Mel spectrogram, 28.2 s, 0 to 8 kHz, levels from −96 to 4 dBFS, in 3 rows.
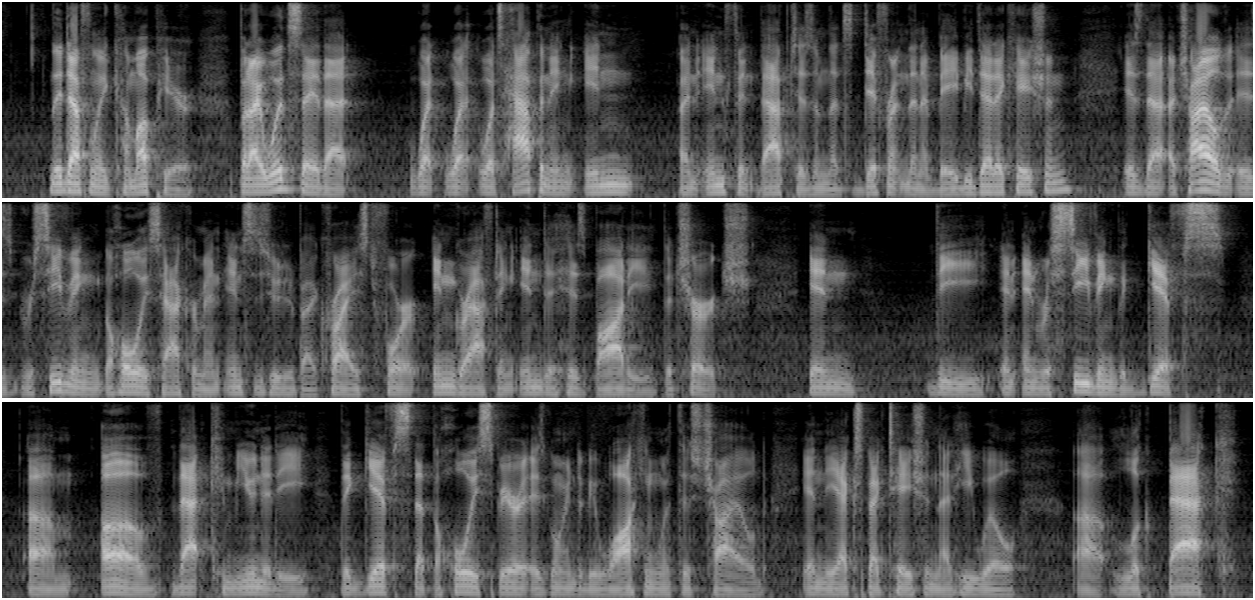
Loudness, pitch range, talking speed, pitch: -25 LUFS, 75-95 Hz, 160 wpm, 85 Hz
